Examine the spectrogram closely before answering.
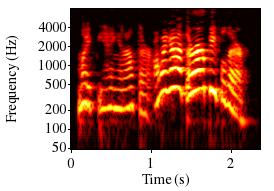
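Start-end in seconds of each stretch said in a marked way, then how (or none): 1.0-2.3 sudden loud, high gasp of delight; thrilled to find people watching; delighted surprise. Real, not acted. Sees live viewers have joined.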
